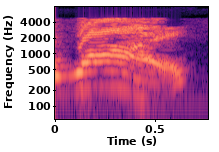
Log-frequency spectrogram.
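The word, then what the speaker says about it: Wye: they called it the Y Institute. They just called it the Y, W-Y-E is how it's spelled.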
